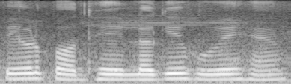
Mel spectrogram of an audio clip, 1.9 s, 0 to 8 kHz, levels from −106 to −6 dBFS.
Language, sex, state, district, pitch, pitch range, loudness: Hindi, female, Uttar Pradesh, Lucknow, 180 Hz, 170-190 Hz, -14 LUFS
